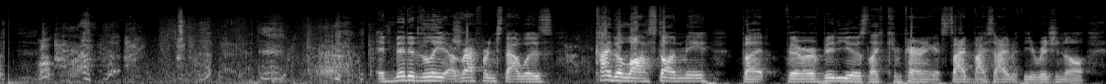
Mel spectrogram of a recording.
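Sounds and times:
dog whining: 0.0 - 3.8
dog giving excited high-pitched barks and yips: 0.0 - 6.0
speech: 0.4 - 1.2, 3.8 - 11.0.

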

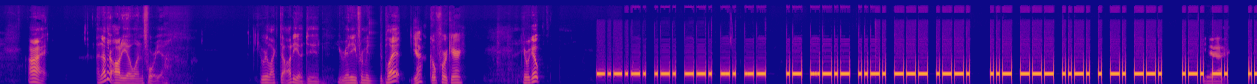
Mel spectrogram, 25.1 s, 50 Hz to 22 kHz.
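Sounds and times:
speech: 0.6 - 1.0, 2.0 - 3.5, 5.2 - 9.3, 10.4 - 10.9
Morse code sent as a keyed steady electronic tone: 12.0 - 25.1.

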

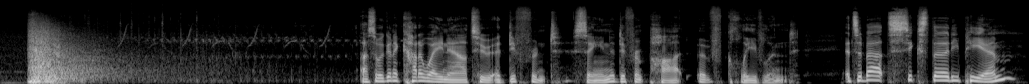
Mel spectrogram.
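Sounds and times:
single sharp gunshot with decay: 0.3 - 1.6
speech: 3.6 - 10.2.

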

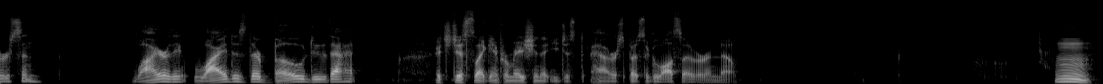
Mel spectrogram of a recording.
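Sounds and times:
speech: 0.0 - 0.5, 1.3 - 3.6, 4.4 - 7.5, 10.6 - 11.0
slurping hot coffee: 8.4 - 11.0.

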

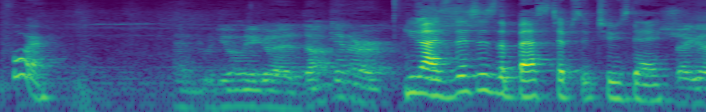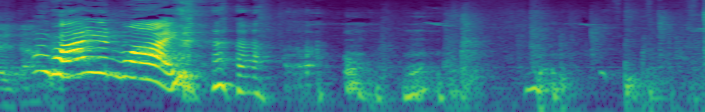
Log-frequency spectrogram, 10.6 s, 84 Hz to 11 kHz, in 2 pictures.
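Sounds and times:
speech: 1.8 - 7.5
laughter: 6.6 - 8.5
dogs whining and yelping at the door: 7.4 - 10.5.

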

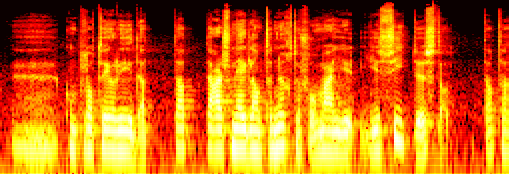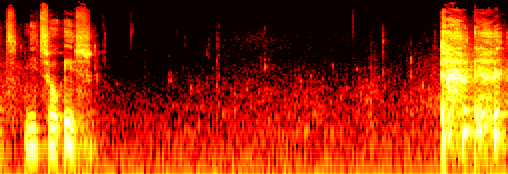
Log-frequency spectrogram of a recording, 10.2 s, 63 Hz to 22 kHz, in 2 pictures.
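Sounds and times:
speech: 0.7 - 6.1
person coughing harshly: 9.5 - 10.1.

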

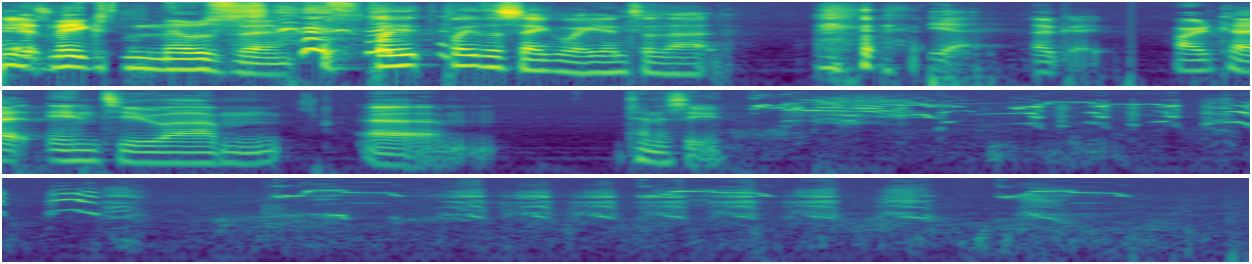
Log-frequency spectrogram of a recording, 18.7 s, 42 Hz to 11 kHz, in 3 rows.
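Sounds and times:
speech: 0.0 - 8.8, 9.4 - 9.9
laughter: 1.2 - 2.4, 4.1 - 4.6
loud busy chorus of birds honking and cawing: 10.0 - 13.2, 13.8 - 18.1.

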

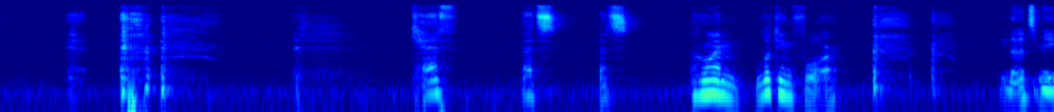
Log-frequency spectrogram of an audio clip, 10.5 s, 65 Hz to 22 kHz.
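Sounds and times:
person coughing: 0.7 - 2.2, 8.8 - 9.6
speech: 4.3 - 4.6, 5.2 - 8.4, 10.0 - 10.5.

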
